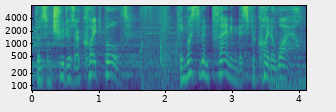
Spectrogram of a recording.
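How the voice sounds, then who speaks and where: A man's voice: a little high, brisk, music in the background, natural voice. An actor playing an alert young male adventurer in a video game, earnest, polite and concerned. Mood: concerned, focused. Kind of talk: dramatic video game acting.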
